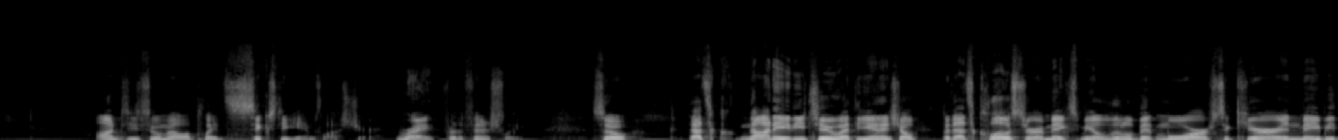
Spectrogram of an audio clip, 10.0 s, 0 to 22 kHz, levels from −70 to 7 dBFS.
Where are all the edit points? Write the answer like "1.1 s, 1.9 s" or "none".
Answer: 6.9 s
